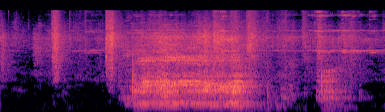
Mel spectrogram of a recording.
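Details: Murrah buffalo from a Haryana dairy farm giving one drawn-out, low, harmonic moo lasting about a second and a half, with faint knocks just before and a soft thud afterward in a quiet shed.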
